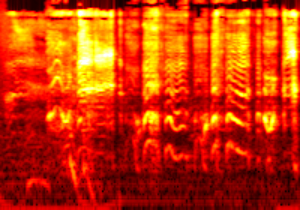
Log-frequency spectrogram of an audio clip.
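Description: A young infant crying in high, wavering wails while held still for ear piercing, with adults laughing alongside.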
